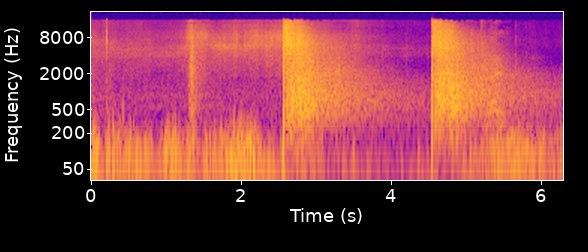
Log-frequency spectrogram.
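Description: Two firecrackers bang about two seconds apart, each a sharp report followed by a long fading echo.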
